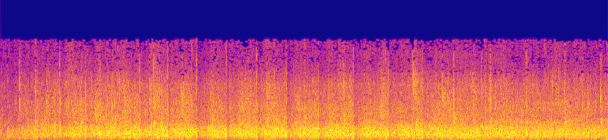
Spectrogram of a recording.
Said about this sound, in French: je crois que vous pouvez encore l'applaudir chaleureusement.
